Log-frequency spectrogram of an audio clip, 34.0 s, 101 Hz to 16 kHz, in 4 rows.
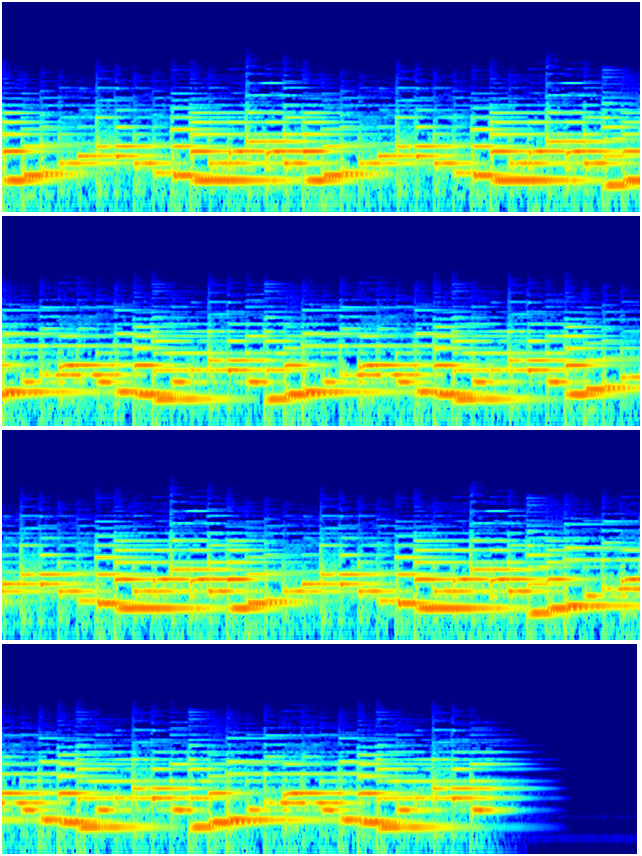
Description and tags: Piano loops 052 octave down short loop 120 bpm
120bpm, reverb, music, samples, loop, simplesamples, free, Piano, 120, simple, bpm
